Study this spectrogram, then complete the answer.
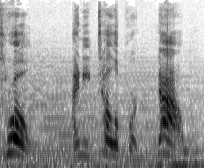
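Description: A woman speaks breathlessly.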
